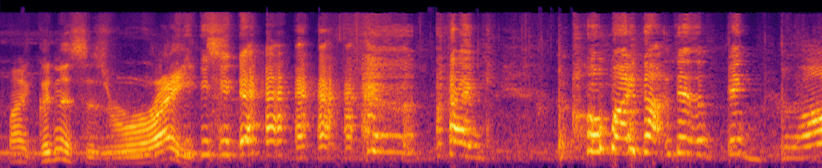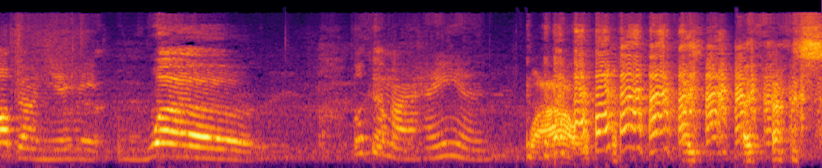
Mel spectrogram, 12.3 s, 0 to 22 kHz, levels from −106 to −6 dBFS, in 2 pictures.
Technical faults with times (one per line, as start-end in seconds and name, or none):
none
